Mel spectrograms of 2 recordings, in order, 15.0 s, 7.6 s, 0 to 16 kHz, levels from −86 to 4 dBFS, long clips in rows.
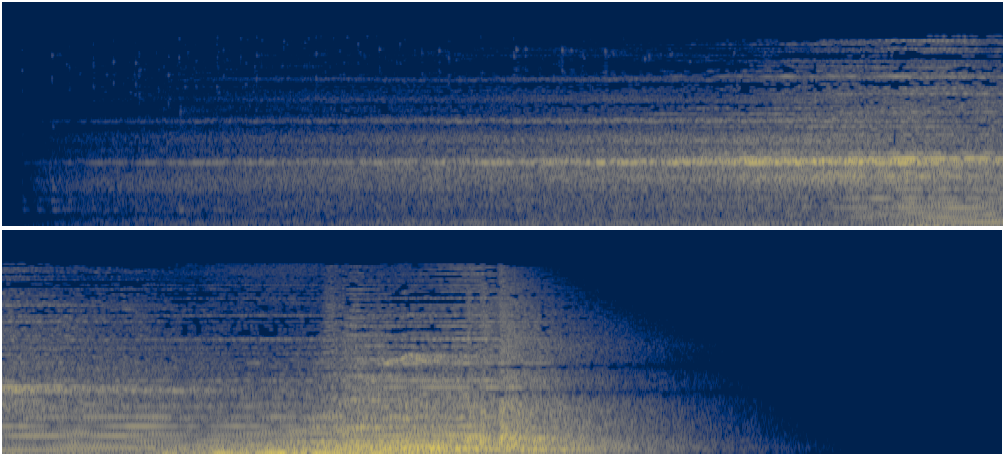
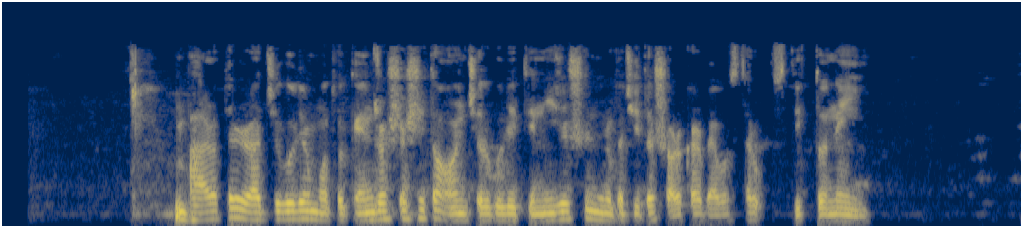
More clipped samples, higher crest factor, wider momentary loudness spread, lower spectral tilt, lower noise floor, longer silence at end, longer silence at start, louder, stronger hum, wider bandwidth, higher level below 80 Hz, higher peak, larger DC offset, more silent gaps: neither; about the same, 20 dB vs 16 dB; first, 22 LU vs 10 LU; first, -7 dB/octave vs -5 dB/octave; first, -88 dBFS vs -69 dBFS; first, 2.5 s vs 1.15 s; first, 2 s vs 0.95 s; second, -24 LUFS vs -16 LUFS; neither; first, 9.2 kHz vs 8 kHz; first, -30 dBFS vs -52 dBFS; second, -6 dBFS vs -2 dBFS; neither; neither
